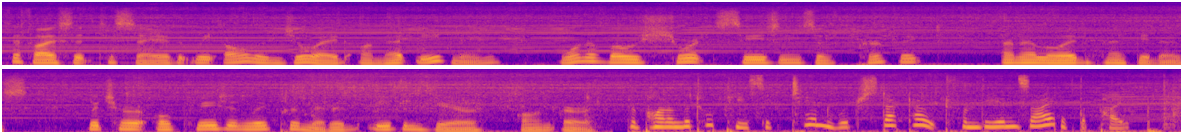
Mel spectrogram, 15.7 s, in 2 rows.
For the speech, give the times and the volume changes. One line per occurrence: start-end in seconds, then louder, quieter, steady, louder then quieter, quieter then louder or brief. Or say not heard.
0.0-15.6 steady.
